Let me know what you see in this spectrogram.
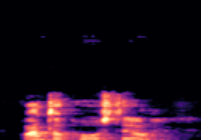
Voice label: "how much", Venetian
